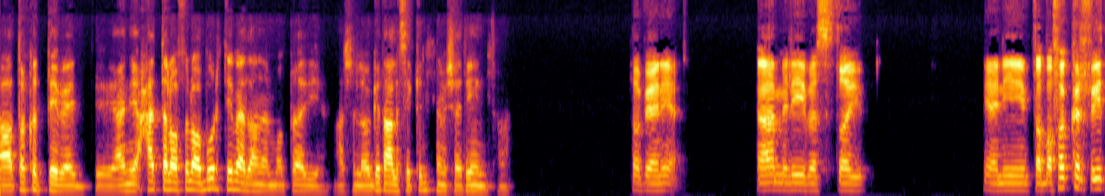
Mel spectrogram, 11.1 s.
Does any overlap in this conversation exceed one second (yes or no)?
no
